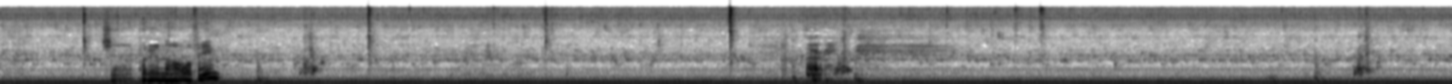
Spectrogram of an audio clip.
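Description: Small metal picks click and scrape inside a padlock.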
